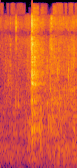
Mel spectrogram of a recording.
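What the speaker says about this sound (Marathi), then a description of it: "फोडणी चाललेली आहे." Spices crackle and sizzle in hot oil for a tempering in a home kitchen, a brief steady frying hiss with a small stir clink.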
